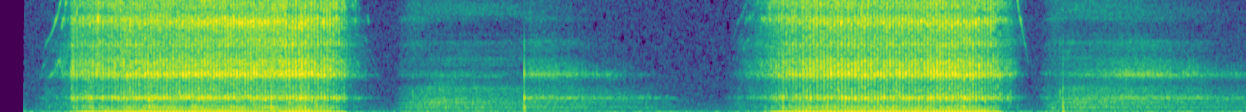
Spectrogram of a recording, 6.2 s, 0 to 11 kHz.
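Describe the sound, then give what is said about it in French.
Two long, loud, heavy snores from a sleeping person with severe sleep-apnea snoring, each lasting over a second, separated by quieter breathing pauses with a faint click in between. “Apnée du sommeil, un ronflement sévère qui gêne souvent les proches, est constaté dans 95% des cas.”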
